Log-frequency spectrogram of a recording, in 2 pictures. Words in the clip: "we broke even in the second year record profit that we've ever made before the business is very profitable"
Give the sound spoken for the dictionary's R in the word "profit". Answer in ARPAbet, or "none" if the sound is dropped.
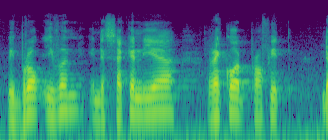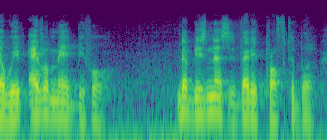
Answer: R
